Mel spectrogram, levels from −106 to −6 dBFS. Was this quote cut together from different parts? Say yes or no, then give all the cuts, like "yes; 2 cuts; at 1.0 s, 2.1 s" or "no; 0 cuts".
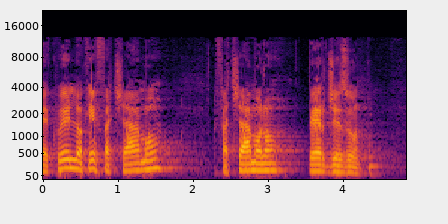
no; 0 cuts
